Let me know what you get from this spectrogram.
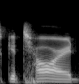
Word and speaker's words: Guittard: You had Lawrence Guittard.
